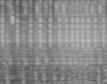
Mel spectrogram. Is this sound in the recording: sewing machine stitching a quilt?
yes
